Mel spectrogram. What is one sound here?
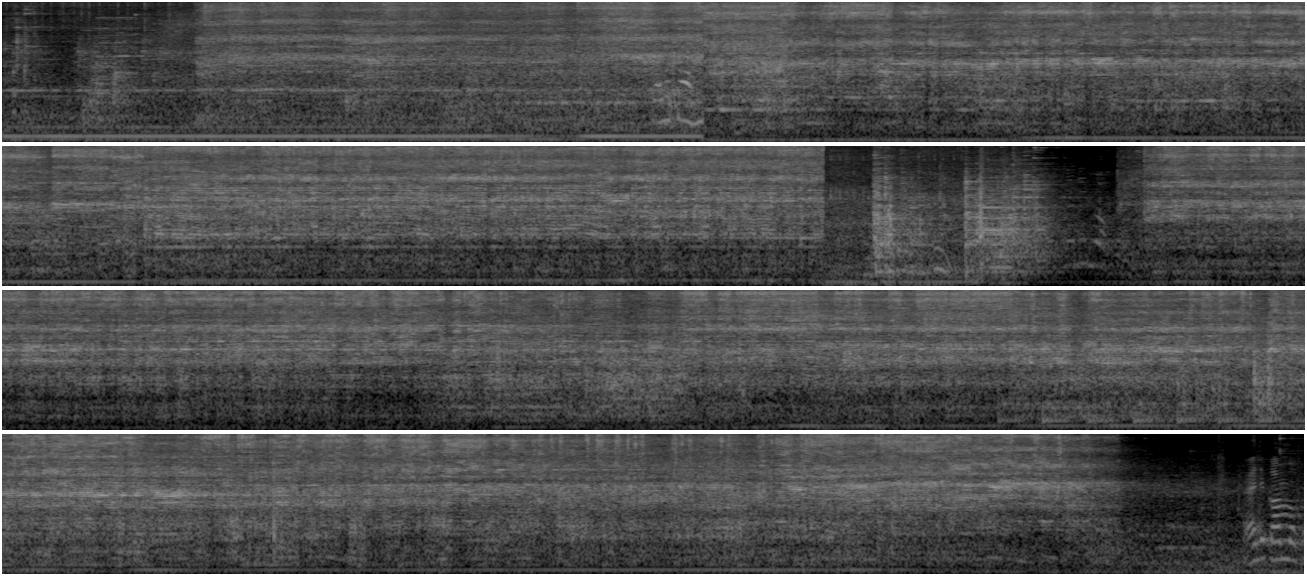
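An angle grinder screeches loudly as it cuts through steel plate.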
